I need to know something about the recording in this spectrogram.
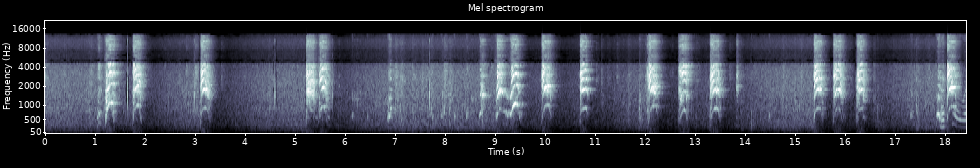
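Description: Six-week-old Pembroke Welsh Corgi puppies barking in short, high yaps, about nineteen sharp barks, often two or three close together with short pauses between.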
